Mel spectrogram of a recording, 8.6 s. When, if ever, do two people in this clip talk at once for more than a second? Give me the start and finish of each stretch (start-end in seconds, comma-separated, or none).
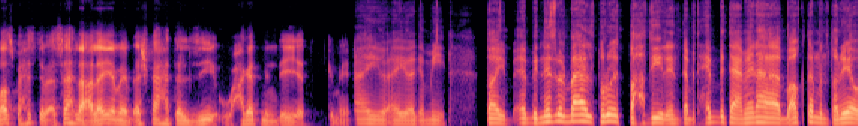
none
